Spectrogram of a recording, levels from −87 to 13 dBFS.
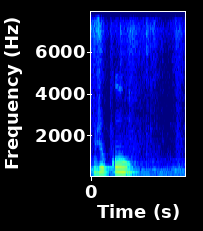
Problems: constant background noise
